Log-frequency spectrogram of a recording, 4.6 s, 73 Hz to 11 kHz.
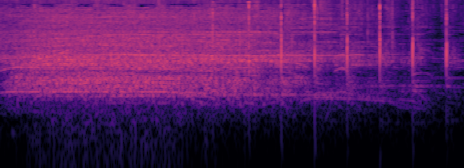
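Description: A large crowd in Wisconsin, on a warm 78-degree day, cheers and applauds for Tim Walz in a sustained roar of clapping and shouts, which thins out toward the end into a handful of separate, sharp claps.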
